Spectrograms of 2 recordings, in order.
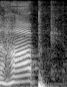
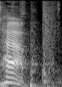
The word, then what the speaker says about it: Happ: So for the good today, how do we say his name? Ian Hop of the Chicago Cubs or Ian Happ? – I think it's Happ. – Happ.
